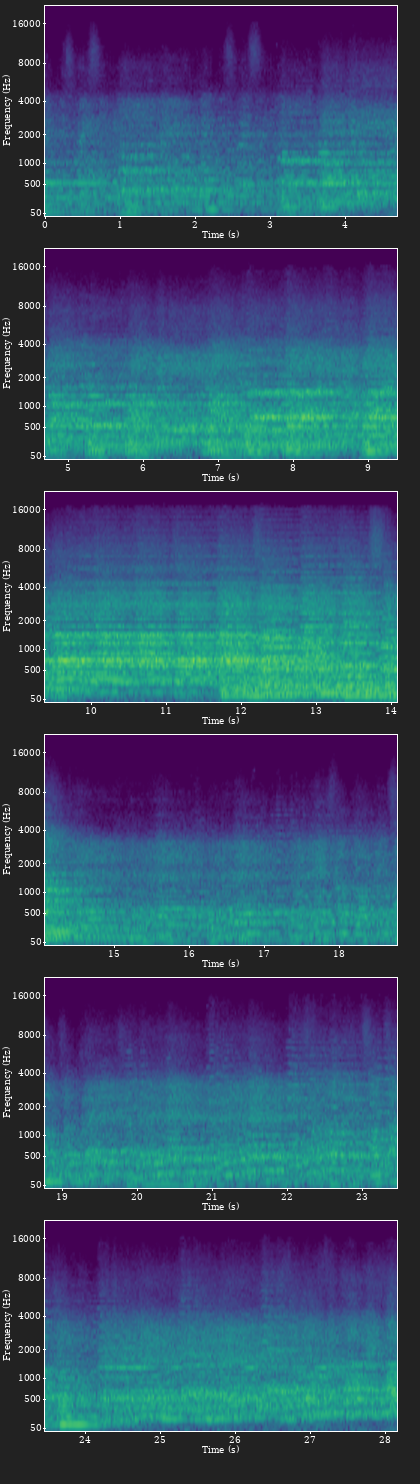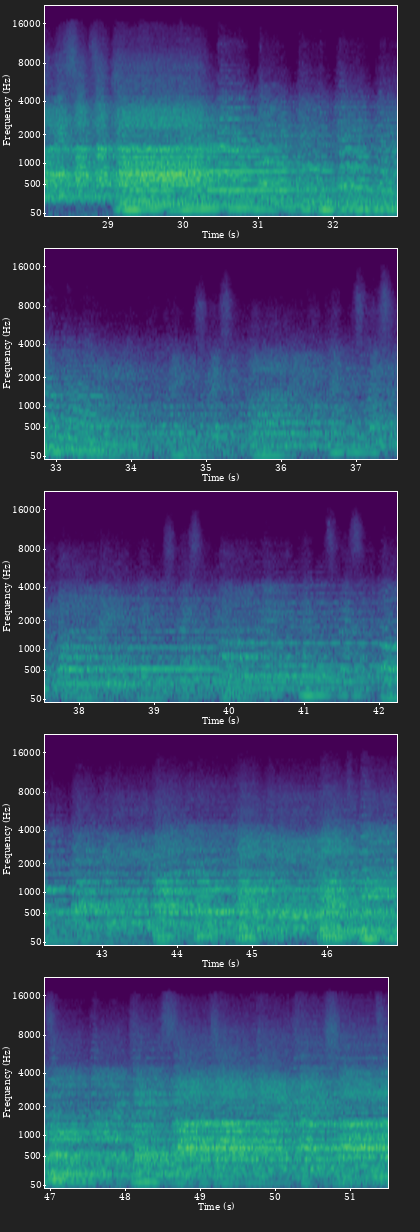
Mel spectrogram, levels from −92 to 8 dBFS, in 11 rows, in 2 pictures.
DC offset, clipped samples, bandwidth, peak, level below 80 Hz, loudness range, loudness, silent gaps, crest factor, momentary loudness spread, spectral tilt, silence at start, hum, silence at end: under 0.1%; under 0.1%; 15 kHz; -4 dBFS; -50 dBFS; 16 LU; -25 LUFS; none; 20 dB; 17 LU; -6 dB/octave; 0 s; none; 0 s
